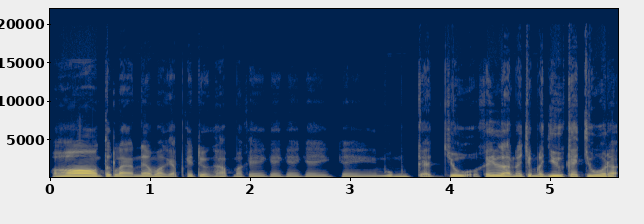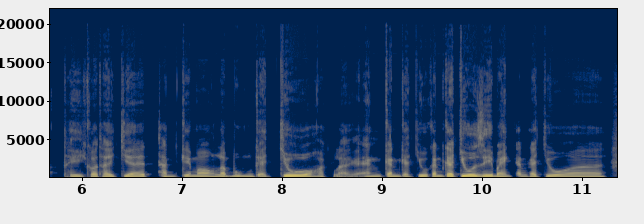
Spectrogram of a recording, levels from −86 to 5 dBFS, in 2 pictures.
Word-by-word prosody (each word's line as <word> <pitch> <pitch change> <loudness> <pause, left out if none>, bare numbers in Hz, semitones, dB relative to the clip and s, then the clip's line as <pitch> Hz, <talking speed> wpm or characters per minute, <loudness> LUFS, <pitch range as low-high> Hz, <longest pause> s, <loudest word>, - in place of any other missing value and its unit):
Ồ! 145 +5 +8
Tức 145 0 -1
là 105 -5 +1
nếu 120 +7 -2
mà 145 -6 -1
gặp 100 -1 -7
cái 135 - -3
trường 100 -6 -5
hợp 95 -2 -6
mà 95 - -7
cái 135 +6 -8
cái 130 0 -7
cái 135 0 -7
cái 130 0 -7
cái 130 0 -7
bún 150 +5 -2
cà - - -4
chua 115 -1 +2 0.2
ý 160 - +3
là 165 -9 +5
nói 125 +7 -1
chung 150 -5 0
là 100 - +1
dư 120 +7 +4
cà 95 -5 -1
chua 130 +7 +2
đó, 155 - 0 0.2
thì 95 -5 -2
có 125 +8 -3
thể 105 -6 -2
chế 130 +6 -1
thành 100 -3 -5
cái 130 - -3
món 130 +3 -2
là 130 - 0
bún 120 - -4
cà - - -4
chua 115 0 +5
hoặc 100 -5 -9
là - - -10
ăn 105 0 -6
canh 110 -1 -2
cà 105 - -5
chua. 115 -1 0
Canh 135 +3 -1
cà 135 -1 +5
chua 145 +3 +6
gì 130 -3 +4
bạn? 110 +1 -2
Canh 135 +2 -9
cà 125 - -1
chua, 135 +2 -2
a, 140 +1 -3
130 Hz, 280 wpm, -22 LUFS, 110-140 Hz, 0.2 s, Ồ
